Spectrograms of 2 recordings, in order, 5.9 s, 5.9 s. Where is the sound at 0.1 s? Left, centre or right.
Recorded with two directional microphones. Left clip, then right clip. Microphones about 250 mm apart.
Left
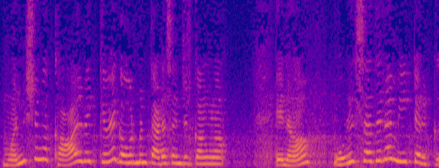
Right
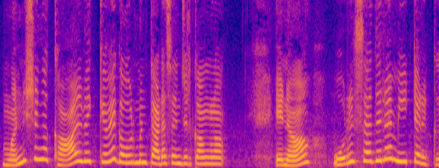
Right.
